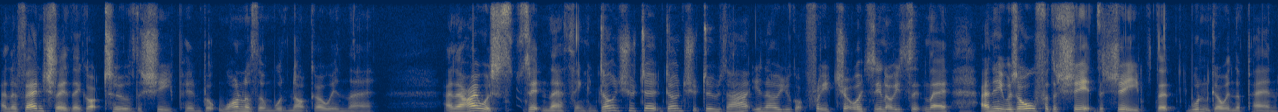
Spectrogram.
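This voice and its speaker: A woman's fairly low, dark, mellow voice with vocal fry, a fairly quick pace, and very wide pitch swings, in a very clean recording with a silent background. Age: 80s+. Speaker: spiritual teacher. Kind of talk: interview storytelling. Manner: halting.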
